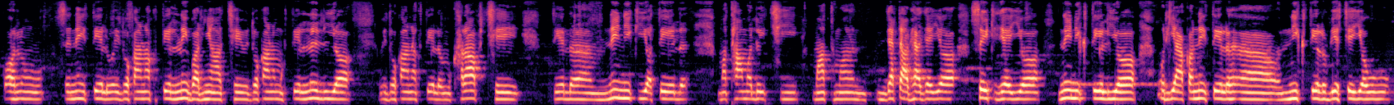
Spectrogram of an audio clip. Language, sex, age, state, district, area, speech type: Maithili, female, 45-60, Bihar, Darbhanga, rural, spontaneous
